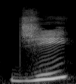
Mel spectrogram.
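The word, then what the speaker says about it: ヂ: But if you happen to see this, ji is pronounced with a J sound and zu is pronounced with a Z sound.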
